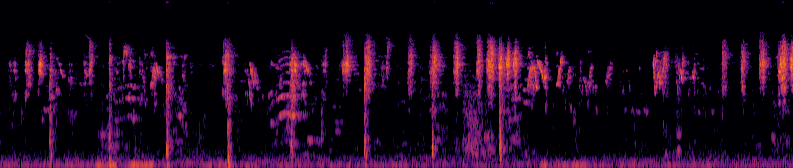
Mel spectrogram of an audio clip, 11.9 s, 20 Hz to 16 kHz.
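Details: Many munias kept together in an aviary, 19 April 2025: a long, steady stream of quick high chirps and squeaky twitters from several birds, punctuated by frequent sharp taps.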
